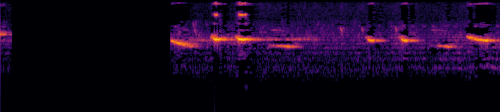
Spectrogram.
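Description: Campo troupial singing rich, mellow whistled phrases, some sliding down and some level, in short bursts after a few seconds of quiet.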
